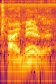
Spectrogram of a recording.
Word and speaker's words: Chimera: and all this time I've been pronouncing your name as it is spelt in front of me, but it's pronounced Chimera, isn't it?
